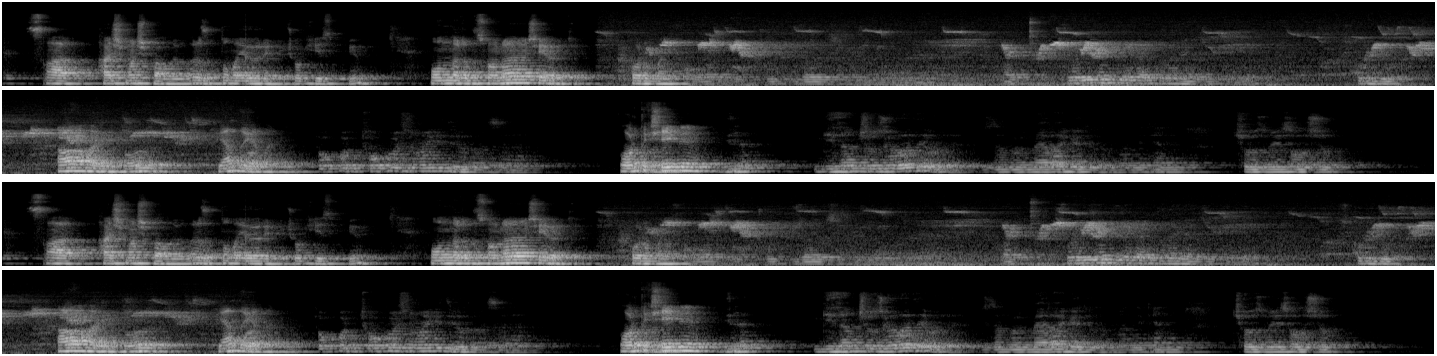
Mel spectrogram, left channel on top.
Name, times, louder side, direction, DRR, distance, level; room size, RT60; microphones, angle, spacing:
voice 1, 0.3-3.6 4.3-5.6 6.3-6.7 14.9-15.9 16.5-17.0 20.5-21.3 21.6-21.7, equal, 5° left, 1 dB, 0.4 m, -22 dB
sound 1, 5.9-16.8, left 3 dB, 65° left, 0.9 m, -33 dB
voice 2, 6.8-9.5 10.0-10.1 10.5-12.5 13.4-13.9 16.5-16.9 17.5-19.6 20.6-21.1 21.5-21.8 22.4-26.4 26.6-27.6, right 1 dB, 65° right, -2 dB, 0.9 m, -31 dB
3.3 x 2.8 x 3.0 m, 1.2 s
head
